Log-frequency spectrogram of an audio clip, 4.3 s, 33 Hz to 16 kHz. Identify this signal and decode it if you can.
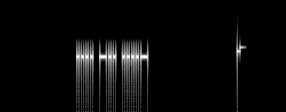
Morse code, heard as a keyed tone, about 36 wpm, 700 Hz. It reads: HD4
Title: Three Challenging Letter-Number Combinations 35wpm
